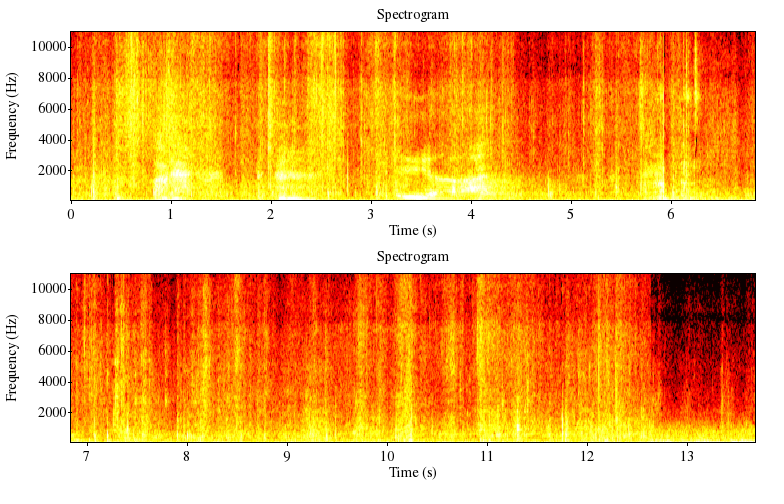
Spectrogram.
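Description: Twigs and branches scrape and snap against clothing.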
